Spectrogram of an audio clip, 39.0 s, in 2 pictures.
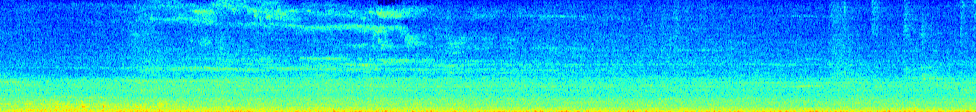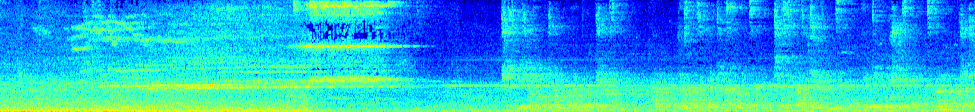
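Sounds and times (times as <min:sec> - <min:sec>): train wheels rumbling on rails: 0:00.0 - 0:26.1
faint high squealing: 0:20.8 - 0:29.5.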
